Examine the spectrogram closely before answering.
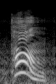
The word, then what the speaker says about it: thumb: Here this is thumb. So which letter is silent in this one? B, because we always pick thumb, right? So B is silent.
